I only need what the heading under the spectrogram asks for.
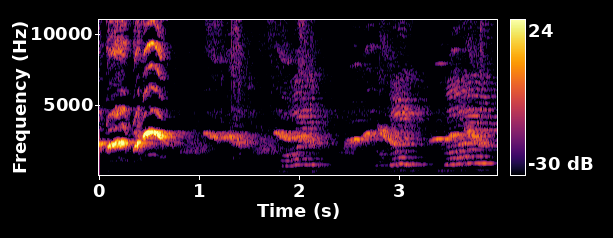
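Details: Chinese hwamei kept in a larger cage opening with two loud looping whistles, then a string of softer, drawn-out whistled notes spaced roughly every half second.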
